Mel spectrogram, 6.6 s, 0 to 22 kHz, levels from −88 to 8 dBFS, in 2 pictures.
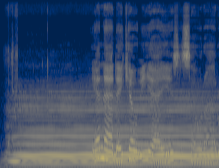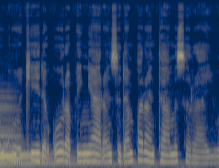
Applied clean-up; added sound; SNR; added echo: none; Bowed string instrument; -1 dB; none.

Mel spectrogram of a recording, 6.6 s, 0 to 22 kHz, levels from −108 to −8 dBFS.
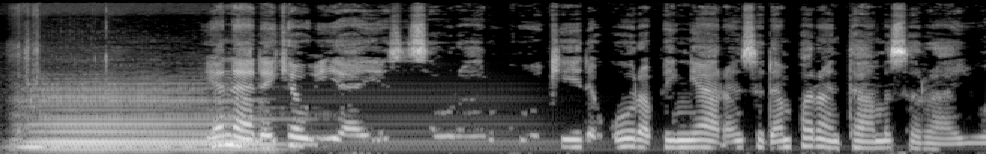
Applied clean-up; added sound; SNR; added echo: classical method spectral subtraction.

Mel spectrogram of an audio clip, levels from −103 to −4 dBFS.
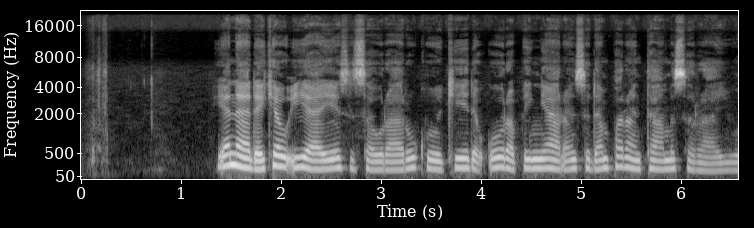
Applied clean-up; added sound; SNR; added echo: none; none; none; none.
